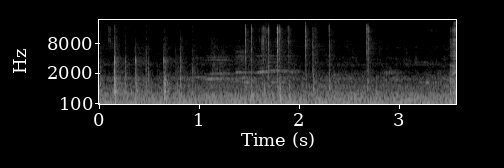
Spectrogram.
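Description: Fingers tap steadily on a computer keyboard in a quiet room. Irregular clicks come in short bursts over a constant low electrical hum, with no voices.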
